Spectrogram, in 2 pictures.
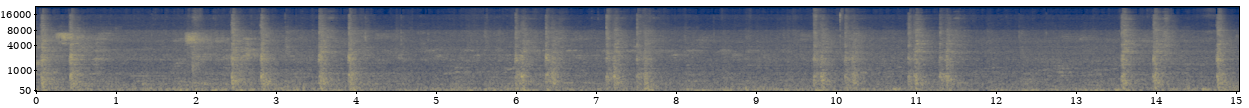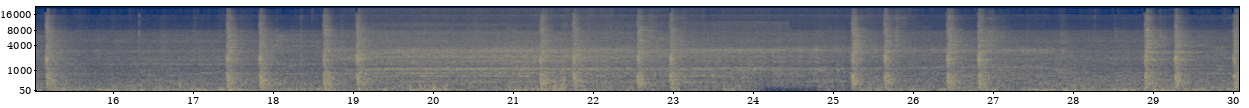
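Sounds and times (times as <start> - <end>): train whine: 17.1 - 30.0.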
